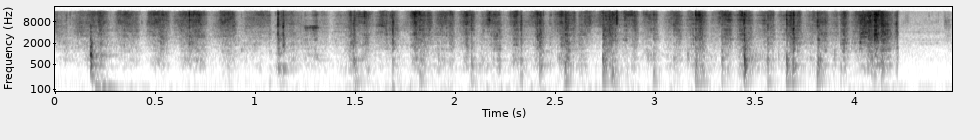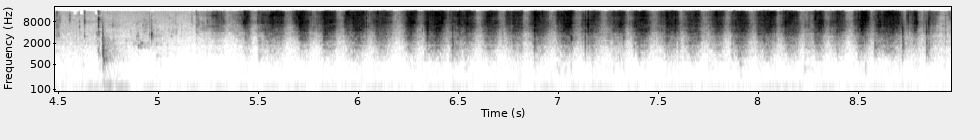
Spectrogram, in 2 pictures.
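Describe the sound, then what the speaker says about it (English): Plastic knobs and parts from an Atari Super Pong console are scrubbed with a brush in rapid, rhythmic rasping strokes, close and fairly quiet, with a brief pause midway before the scrubbing resumes. "Give it a good light scrub with our brush here."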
